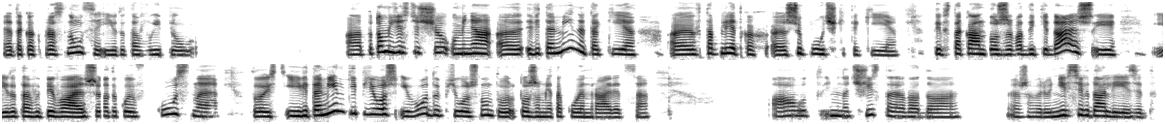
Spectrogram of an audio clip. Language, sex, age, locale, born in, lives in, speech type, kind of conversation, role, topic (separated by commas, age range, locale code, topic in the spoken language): Russian, female, 30-34, ru-RU, Ukraine, Spain, conversation, unstructured, none, Как вы относитесь к здоровому питанию в повседневной жизни?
